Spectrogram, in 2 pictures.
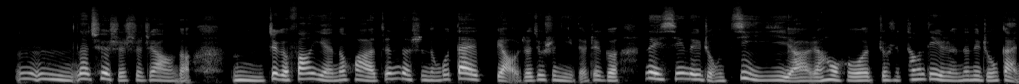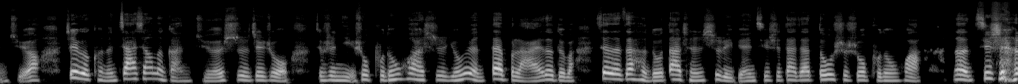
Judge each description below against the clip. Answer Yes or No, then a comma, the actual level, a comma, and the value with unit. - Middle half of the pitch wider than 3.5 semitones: Yes, average, 4.1 semitones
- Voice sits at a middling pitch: No, high, 200 Hz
